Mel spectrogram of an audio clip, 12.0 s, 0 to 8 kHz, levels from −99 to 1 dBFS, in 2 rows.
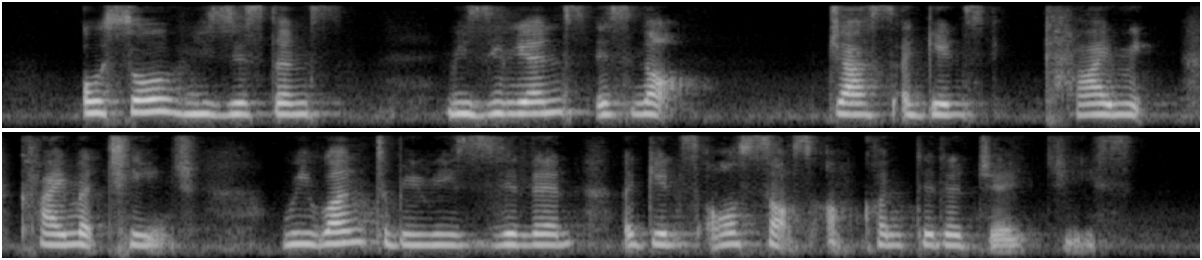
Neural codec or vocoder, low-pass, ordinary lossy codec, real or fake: codec, 16 kHz, 1.1 kbps, Voila-Tokenizer; none; none; fake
